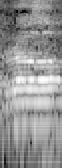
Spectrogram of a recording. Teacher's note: ऐसे व्यंजन जिसका उच्चारण करते समय जीभ ऐसे प्रतीत होता है हमें कि हमारी जीभ लुढ़क रही है, या उच्चारण करते समय जीभ जो होती है तालू से लुढ़क कर स्पर्श करती है, तो उसे हम क्या कहते हैं, लुंठित व्यंजन। जैसे आप र बोलोगे, र एक प्रकार से कंपन होता है जीभ में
